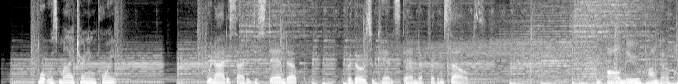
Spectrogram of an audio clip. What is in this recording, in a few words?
commercial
